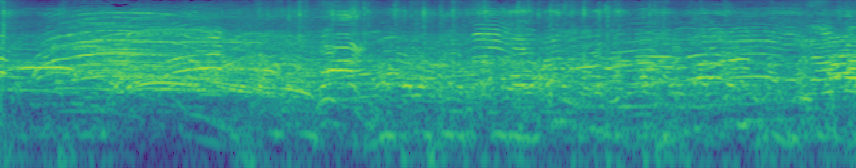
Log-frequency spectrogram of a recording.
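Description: Crowd of spectators at a volleyball match shouting and cheering, many voices overlapping, during and after a rally.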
